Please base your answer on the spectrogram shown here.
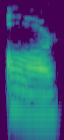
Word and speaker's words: hour: So, H is silent and it sounds like hour, so which begins with an O sound.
